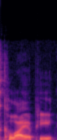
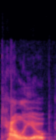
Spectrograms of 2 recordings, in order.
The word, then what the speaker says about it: calliope: stream of yours, Caitlin, you said the word calliope and then wondered if you needed to correct yourself to Calliope, but it is calliope. The problem is, in Counterweight, Andy continued pronouncing it Calliope, even though Austin consistently said calliope correctly.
